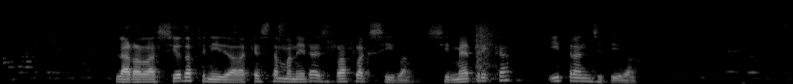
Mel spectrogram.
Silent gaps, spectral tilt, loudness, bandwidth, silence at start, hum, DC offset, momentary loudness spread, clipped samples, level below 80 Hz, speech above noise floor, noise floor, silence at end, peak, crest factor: none; -5 dB/octave; -37 LUFS; 8 kHz; 0.05 s; none; under 0.1%; 12 LU; under 0.1%; -78 dBFS; 38 dB; -74 dBFS; 0.35 s; -14 dBFS; 24 dB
